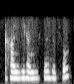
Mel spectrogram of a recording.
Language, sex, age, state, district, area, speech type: Punjabi, female, 18-30, Punjab, Mohali, rural, conversation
